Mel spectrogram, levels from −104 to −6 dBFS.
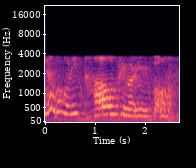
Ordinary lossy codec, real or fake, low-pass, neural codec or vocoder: none; fake; 3.6 kHz; codec, 16 kHz, 16 kbps, FunCodec, trained on Chinese and English, 50 frames a second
